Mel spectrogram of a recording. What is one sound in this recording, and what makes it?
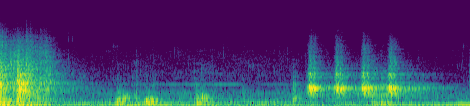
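Wooden boards crack and splinter under blows.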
